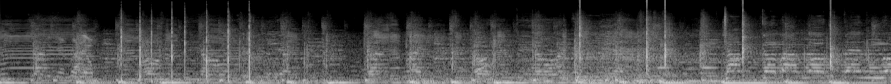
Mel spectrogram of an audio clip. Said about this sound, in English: Solo hand clap.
